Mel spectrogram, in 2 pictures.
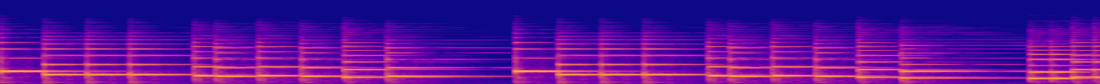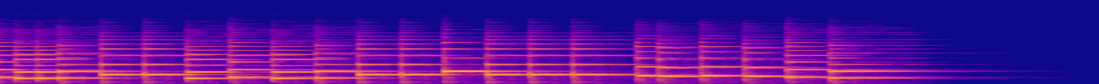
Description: Melodie: alte Tanzweise aus dem Elsass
